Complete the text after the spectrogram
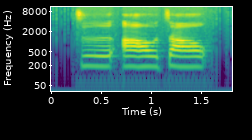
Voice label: "zao", Chinese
